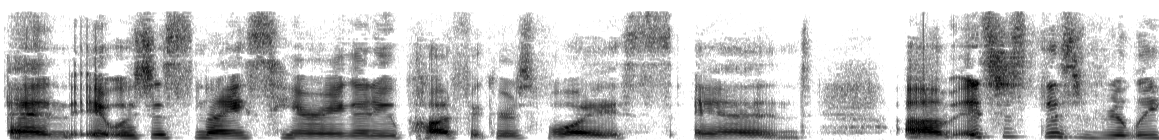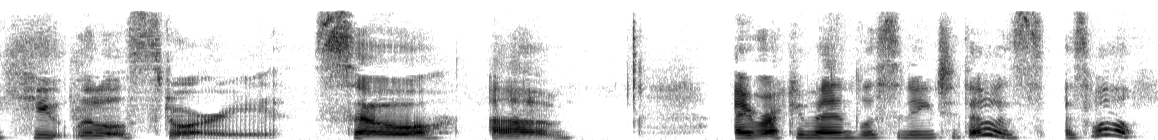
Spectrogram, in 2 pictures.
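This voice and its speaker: A woman's voice: mid-range voice, very animated, a little slow, gravelly, no room sound. A woman podcast co-host chatting casually while she gives recommendations. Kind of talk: casual chat, giving recommendations.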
